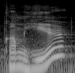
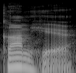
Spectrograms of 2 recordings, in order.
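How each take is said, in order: First: The pitch rises at the end. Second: The pitch stays level at the end. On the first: It sounds like a question. "tom de pergunta" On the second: It sounds like a statement. "como se fosse uma afirmativa mesmo"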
